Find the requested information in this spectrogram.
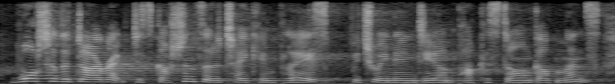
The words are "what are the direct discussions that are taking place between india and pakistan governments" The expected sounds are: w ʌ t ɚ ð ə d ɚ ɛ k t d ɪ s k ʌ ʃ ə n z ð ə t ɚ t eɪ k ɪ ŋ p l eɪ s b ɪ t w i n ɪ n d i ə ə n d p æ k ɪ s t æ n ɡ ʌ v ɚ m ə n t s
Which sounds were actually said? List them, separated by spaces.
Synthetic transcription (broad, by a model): w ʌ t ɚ ð ə d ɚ ɛ k d ɪ s k ʌ ʃ ə n z ð ə t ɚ t eɪ k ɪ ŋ p l eɪ s b ɪ t w i n ɪ n d i ə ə n p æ k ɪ s t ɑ n ɡ ʌ v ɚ m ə n t s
